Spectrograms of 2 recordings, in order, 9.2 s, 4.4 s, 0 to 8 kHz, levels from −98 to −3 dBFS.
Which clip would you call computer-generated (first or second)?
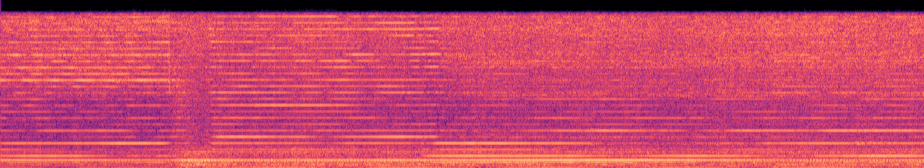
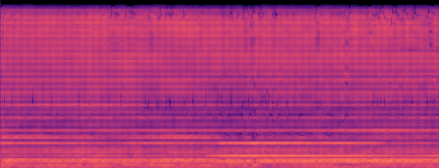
second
